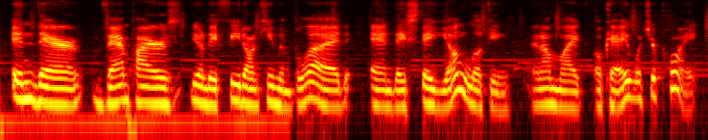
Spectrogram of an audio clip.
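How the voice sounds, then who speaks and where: Host, man, 40s, fairly high voice, loose and profane, faint music underneath. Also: a bit bright. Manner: casual, swears freely, acts out quotes. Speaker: YouTube host. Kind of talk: casual podcast chat.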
